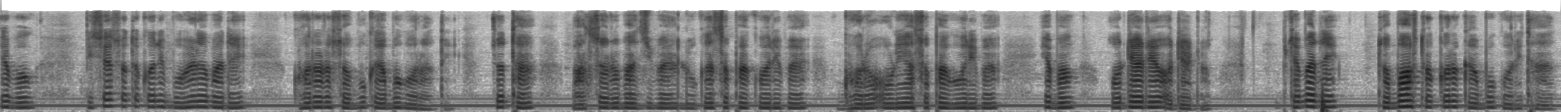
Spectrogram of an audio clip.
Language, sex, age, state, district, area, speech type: Odia, male, 18-30, Odisha, Cuttack, urban, spontaneous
